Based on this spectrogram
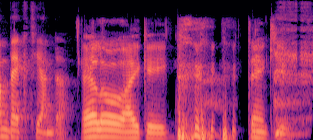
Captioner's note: chuckles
